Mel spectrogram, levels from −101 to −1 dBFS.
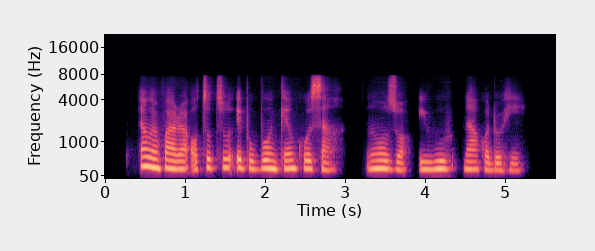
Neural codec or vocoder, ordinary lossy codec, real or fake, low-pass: codec, 16 kHz, 0.3 kbps, FocalCodec; none; fake; none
